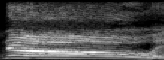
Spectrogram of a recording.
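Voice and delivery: high, loud shout of refusal; defiant shout. Retold or imitated. Asha's men refusing to surrender, defiant shout. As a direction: bellow no as the whole crew.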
